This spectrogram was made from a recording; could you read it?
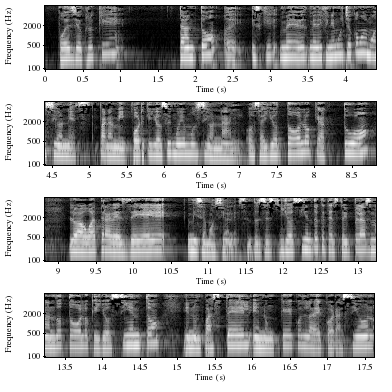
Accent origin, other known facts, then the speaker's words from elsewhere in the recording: Ciudad Victoria, Tamaulipas, Mexico; moved away as an adult; also born or lived in Monterrey; Yo soy de aquí de Victoria, pero estaba allá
